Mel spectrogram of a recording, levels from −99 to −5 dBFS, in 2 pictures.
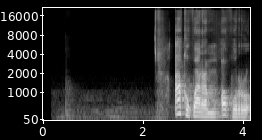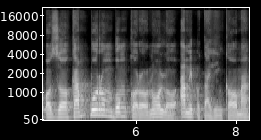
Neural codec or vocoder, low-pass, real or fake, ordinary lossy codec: autoencoder, 48 kHz, 128 numbers a frame, DAC-VAE, trained on Japanese speech; none; fake; none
